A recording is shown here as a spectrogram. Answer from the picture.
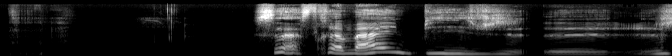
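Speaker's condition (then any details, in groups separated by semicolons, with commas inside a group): Friedreich's ataxia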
